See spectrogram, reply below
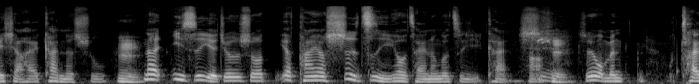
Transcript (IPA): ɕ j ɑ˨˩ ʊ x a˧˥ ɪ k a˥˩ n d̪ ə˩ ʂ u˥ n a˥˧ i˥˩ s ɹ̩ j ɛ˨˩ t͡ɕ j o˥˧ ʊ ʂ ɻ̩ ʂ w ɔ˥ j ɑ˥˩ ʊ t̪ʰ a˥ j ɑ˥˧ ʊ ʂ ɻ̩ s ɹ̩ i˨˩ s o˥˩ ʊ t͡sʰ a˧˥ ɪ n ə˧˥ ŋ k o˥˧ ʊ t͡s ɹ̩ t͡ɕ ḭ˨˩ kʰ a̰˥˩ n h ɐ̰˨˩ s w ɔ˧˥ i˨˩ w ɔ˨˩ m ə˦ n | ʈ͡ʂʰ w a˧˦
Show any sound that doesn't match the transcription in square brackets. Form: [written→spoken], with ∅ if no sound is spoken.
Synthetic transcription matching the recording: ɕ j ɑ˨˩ ʊ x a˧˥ ɪ [k→kʰ] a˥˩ n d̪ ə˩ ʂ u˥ n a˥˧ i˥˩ s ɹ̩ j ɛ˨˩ t͡ɕ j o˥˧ ʊ ʂ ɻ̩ ʂ w ɔ˥ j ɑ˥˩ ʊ t̪ʰ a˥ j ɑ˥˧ ʊ ʂ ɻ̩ [s→t͡s] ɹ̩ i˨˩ [s→x] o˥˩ ʊ t͡sʰ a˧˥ ɪ n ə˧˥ ŋ k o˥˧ ʊ t͡s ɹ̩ t͡ɕ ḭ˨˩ kʰ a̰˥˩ n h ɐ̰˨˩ s w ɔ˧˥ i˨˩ w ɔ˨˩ m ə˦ n | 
